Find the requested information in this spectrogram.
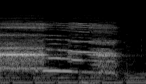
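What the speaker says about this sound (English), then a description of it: "That rooster's kind of loud, so I have to pause to let him go sometimes." A rooster crows once, loud and close, a long drawn-out call that trails off at the end.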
